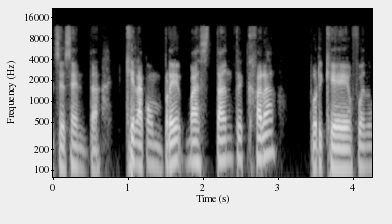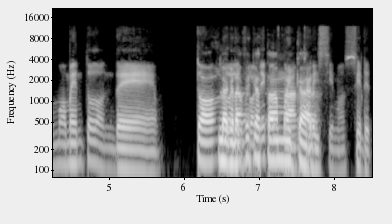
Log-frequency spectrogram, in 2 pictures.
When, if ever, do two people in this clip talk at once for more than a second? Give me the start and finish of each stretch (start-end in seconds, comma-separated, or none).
6.4-8.0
